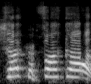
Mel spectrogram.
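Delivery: shrill, full-throated, very loud, high-pitched hollering. Retelling hollering in her sleep at arguing voices: imitating herself hollering. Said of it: "I be hollering in my dream".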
